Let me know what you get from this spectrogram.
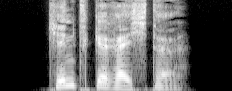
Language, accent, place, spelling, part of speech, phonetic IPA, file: German, Germany, Berlin, kindgerechte, adjective, [ˈkɪntɡəˌʁɛçtə], De-kindgerechte.ogg
- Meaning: inflection of kindgerecht: 1. strong/mixed nominative/accusative feminine singular 2. strong nominative/accusative plural 3. weak nominative all-gender singular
